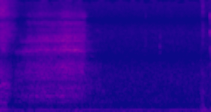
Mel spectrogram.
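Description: Near silence: a faint steady low hum, with a soft breath-like hiss in the first second.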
